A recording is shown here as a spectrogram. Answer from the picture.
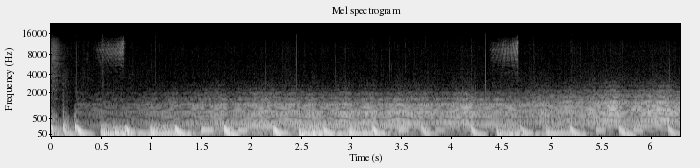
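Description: Minimal techno in a breakdown: the hi-hats drop out at the start, leaving a sustained synth chord over a deep kick drum pulsing about twice a second. Two short rising hiss swells come about half a second and four and a half seconds in.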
